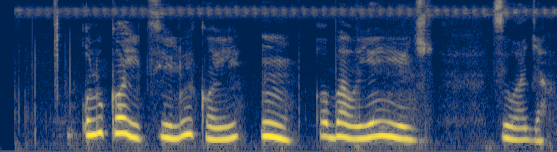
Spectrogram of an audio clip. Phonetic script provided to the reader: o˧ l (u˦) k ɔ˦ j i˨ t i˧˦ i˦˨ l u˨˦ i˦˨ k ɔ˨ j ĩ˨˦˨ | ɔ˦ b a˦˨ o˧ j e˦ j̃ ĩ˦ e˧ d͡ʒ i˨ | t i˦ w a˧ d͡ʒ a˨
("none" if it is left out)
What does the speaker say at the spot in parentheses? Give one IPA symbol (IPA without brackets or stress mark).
u˦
